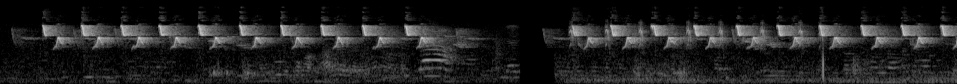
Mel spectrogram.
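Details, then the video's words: Clear prinia song for luring a quiet caged bird: rapid alternating high and slightly lower chirps, each falling at its end, broken by a short pause midway before the same pattern resumes. "SUARA BURUNG PRENJAK LUMUT"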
